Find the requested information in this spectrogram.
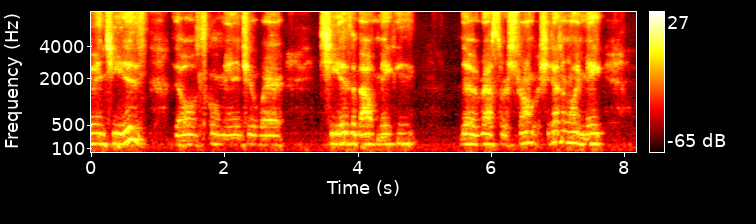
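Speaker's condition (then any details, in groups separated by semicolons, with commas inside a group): Cerebral palsy; wheelchair bound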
